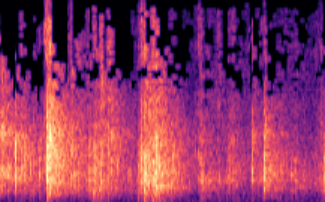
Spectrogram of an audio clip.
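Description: Plastic food wrapper crinkling in irregular crackles as it is pulled open by hand, with sharper crackles about a third of a second and a second in.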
